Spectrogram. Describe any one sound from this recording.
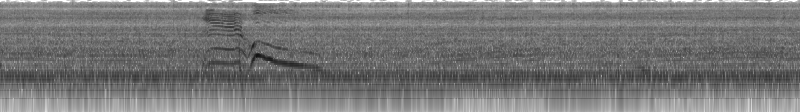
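A toy-like motorbike engine hums and whines steadily from a small speaker.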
